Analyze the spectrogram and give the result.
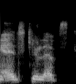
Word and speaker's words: HQ Labs: Habe ich das jetzt richtig ausgesprochen? HQ Labs? – Wir sagen HQ Labs, genau. HQ Labs, okay.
